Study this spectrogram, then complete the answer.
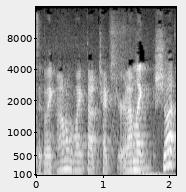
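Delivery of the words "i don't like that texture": soft, derisive, mocking put-on voice. Recalling being annoyed by people who dislike textures, the speaker mimics them mockingly. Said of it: "I would say it in that voice".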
